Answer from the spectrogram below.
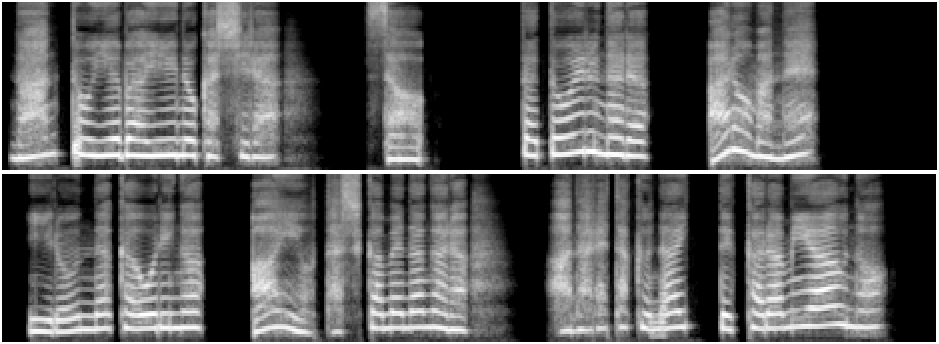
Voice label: voice jp; Rebecca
